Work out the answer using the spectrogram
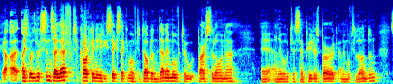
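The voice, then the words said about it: Cork Irish accent. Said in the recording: “I haven't lost the Cork accent yet”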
